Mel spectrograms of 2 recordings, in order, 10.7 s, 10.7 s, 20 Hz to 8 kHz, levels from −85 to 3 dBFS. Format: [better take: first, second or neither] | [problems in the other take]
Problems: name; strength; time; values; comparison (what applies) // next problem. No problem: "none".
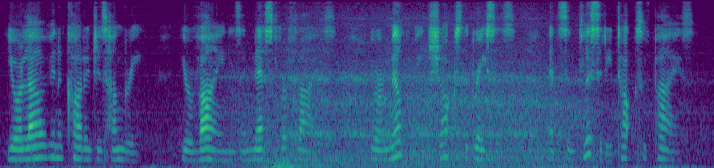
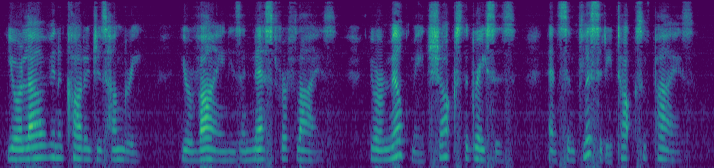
second | background sound (Train); 13 dB below the speech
